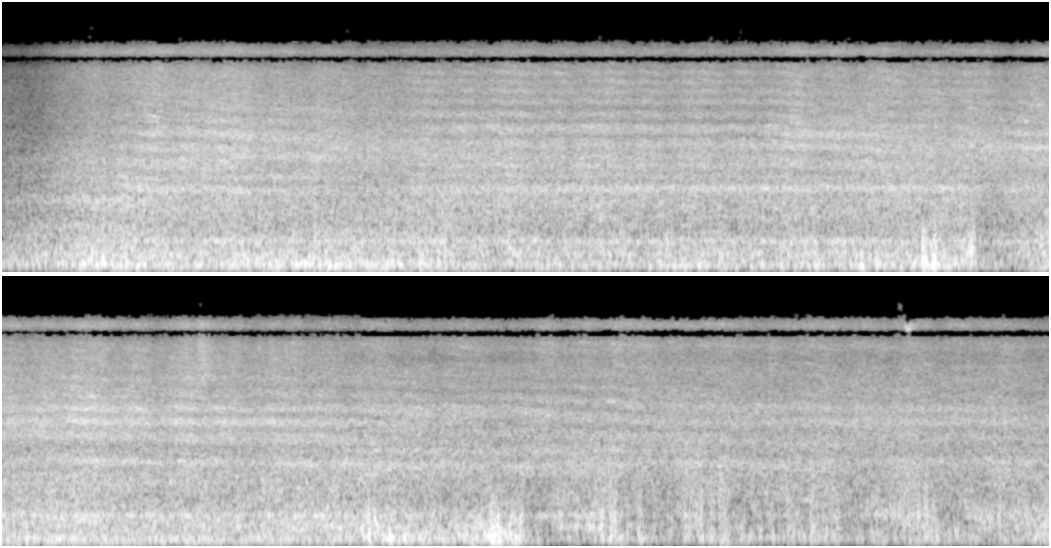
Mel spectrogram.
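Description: Electric-hauled container freight train passing close by on the station track: a loud, steady rumble of wheels on rail with a ringing wheel squeal, building as the locomotive comes by, and a few sharp clunks from the wagons partway through.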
